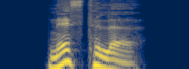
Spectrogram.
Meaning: inflection of nesteln: 1. first-person singular present 2. first-person plural subjunctive I 3. third-person singular subjunctive I 4. singular imperative
- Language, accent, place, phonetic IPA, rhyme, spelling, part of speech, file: German, Germany, Berlin, [ˈnɛstələ], -ɛstələ, nestele, verb, De-nestele.ogg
